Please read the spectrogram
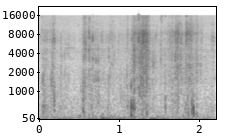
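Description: Footsteps on a forest floor of dry pine straw, leaves and sticks: a few irregular, crisp steps.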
